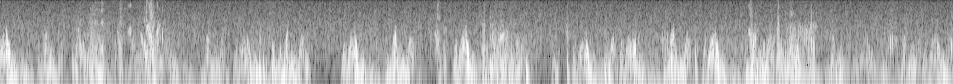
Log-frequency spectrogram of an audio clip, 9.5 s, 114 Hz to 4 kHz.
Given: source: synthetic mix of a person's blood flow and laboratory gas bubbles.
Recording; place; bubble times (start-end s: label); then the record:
Doppler ultrasound of blood flow; precordium
0.70-1.07 s: bubbles
1.14-1.35 s: bubbles
1.39-1.66 s: bubbles
2.48-2.96 s: bubbles
3.04-3.10 s: bubbles
3.91-3.98 s: bubbles
4.33-4.47 s: bubbles
4.79-5.31 s: bubbles
5.64-5.79 s: bubbles
6.26-6.35 s: bubbles
6.60-6.69 s: bubbles
6.92-6.99 s: bubbles
7.47-8.18 s: bubbles
8.80-8.99 s: bubbles
9.46-9.54 s: bubbles
From the record:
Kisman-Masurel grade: 242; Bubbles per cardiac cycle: several, 3 to 8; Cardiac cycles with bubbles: 100%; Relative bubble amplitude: moderate (0.250 to 0.450); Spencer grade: 3 (all of the cardiac periods contain showers or single bubble signals, but not dominating or overriding the cardiac motion signals); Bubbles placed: only in the low amplitude regions of the cardiac cycle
